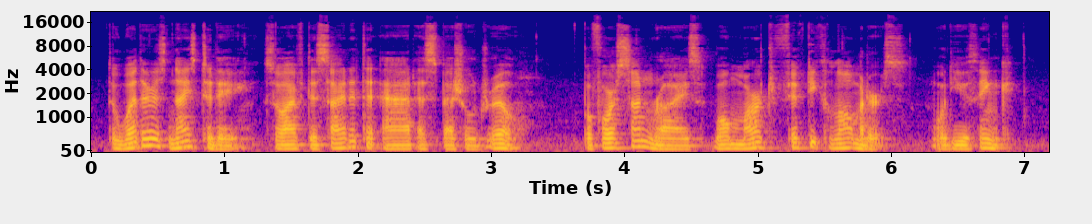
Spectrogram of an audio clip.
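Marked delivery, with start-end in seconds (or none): none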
